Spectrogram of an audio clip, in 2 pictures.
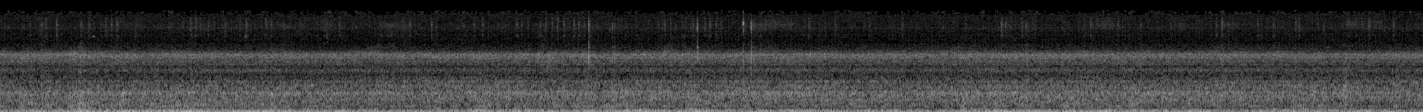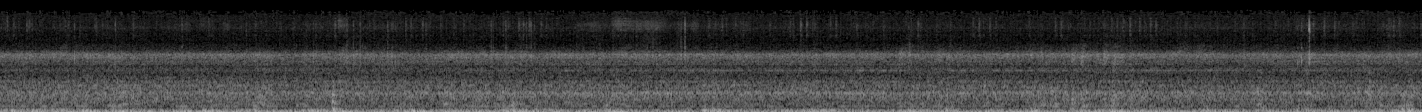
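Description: Passenger train running at speed, heard from inside the carriage as a steady low rumble.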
